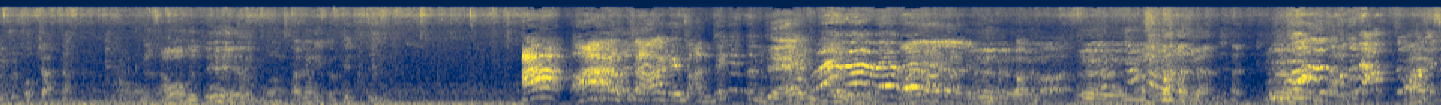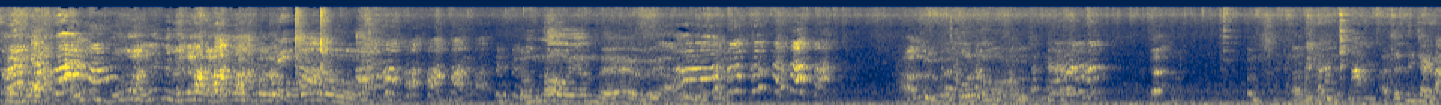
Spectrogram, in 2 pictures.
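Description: Several young men and women talk and laugh together nearby.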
